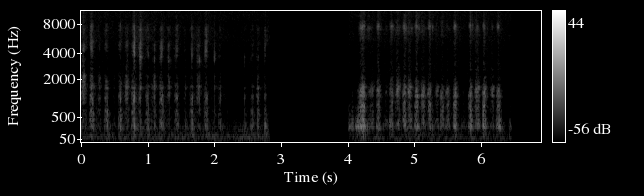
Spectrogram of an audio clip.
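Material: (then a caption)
Paper. A coin edge scratches the coating off a flat, thin £5 Snack Stack paper lottery scratch card lying on a dark table and held with fingertips, working over the order-numbers and games areas. Quick, dry rasping strokes run in steady bursts with a bright edge. They break off for about a second of silence, then resume more strongly.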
